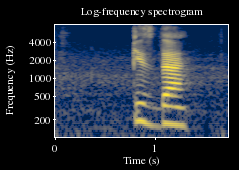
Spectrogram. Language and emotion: Russian, neutral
